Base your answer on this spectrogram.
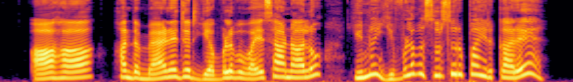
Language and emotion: Tamil, surprised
